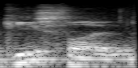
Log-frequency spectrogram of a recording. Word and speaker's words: Geeslin: Geeslin, just like the bird, plural.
